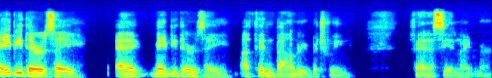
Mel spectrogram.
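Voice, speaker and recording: A man's fairly low voice with an American accent, lively intonation and a moderate pace. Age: 60s. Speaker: digital artist. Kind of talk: artist talk presenting work. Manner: halting, many fillers and restarts.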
